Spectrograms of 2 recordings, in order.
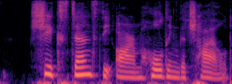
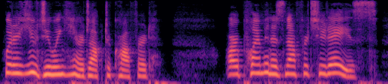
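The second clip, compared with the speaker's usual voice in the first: startled, higher and louder; surprised; 7 semitones higher, 4 dB louder than usual. Acted. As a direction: caught off guard by her psychologist. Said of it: "Karen, surprised by the voice".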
